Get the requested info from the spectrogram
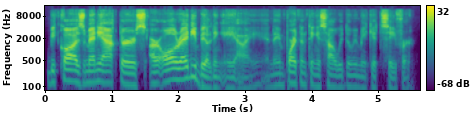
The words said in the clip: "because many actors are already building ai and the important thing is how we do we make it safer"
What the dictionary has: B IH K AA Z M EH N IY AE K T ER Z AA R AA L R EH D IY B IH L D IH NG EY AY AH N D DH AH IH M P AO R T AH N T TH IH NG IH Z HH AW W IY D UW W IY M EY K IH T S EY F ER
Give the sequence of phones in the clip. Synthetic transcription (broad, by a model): B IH K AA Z M EH N IY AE K T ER S AA R AA L R EH D IY B IH L D IH NG EY AY AH N D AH IH M P AO R T AH N T TH IH NG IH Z HH AW W IY D UW W IY M EY K IH T S EY F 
